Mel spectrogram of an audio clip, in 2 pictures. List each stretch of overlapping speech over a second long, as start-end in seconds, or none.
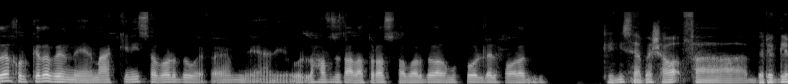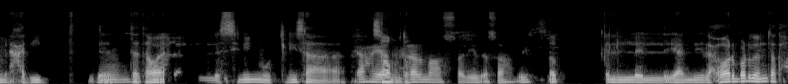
none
